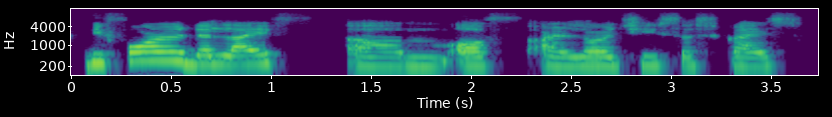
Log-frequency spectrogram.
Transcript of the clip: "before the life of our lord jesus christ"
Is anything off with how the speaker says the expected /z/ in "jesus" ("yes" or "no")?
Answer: yes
